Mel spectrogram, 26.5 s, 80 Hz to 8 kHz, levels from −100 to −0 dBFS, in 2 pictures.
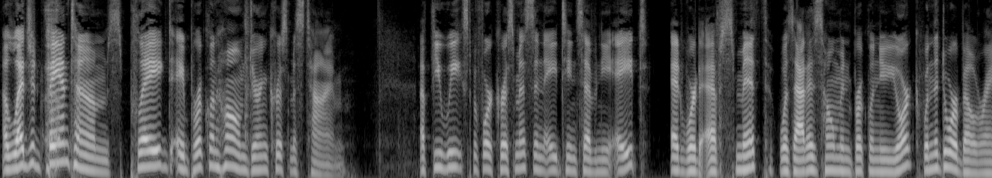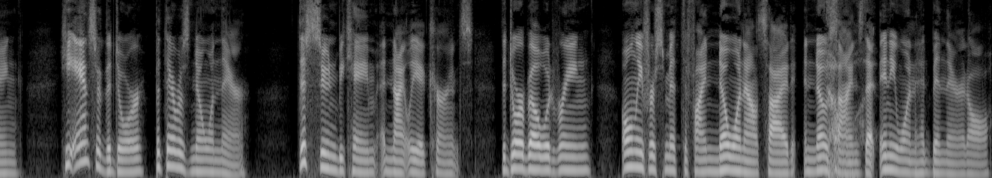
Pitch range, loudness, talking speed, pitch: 145-185 Hz, -31 LUFS, 155 wpm, 165 Hz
